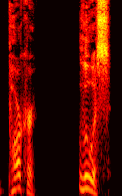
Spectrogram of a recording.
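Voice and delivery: scared captive stammering out his name. A narrator's reading. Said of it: "he stammered".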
